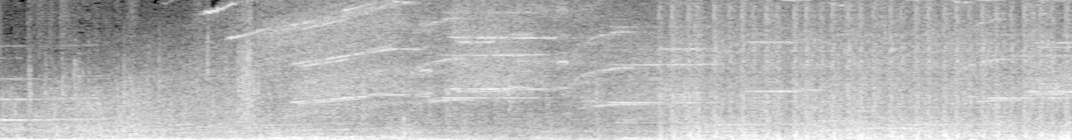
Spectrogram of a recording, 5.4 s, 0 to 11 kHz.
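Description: Rapid automatic gunfire in F.E.A.R. 2 hammers at a mech enemy, a loud, dense stream of shots with metallic ricochet pings layered over a constant roar.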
